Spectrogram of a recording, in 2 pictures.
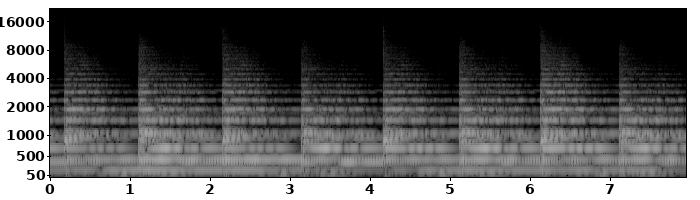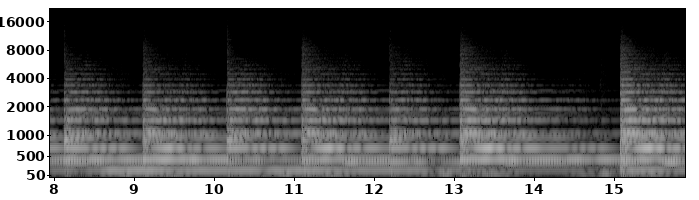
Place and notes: Ctr de l'Église, Mametz, France - église St-Vaast de Mametz - Pas-de-Calais - 12h+Angélus
église St-Vaast de Mametz - Pas-de-Calais
Une seule cloche - 12h+Angélus
"Cette cloche a été fondue le 14 juillet 1862 et bénite solennellement sous l’administration de Messieurs Chartier Prosper maire de la commune de Mametz département du Pas de Calais et Scat Jean-Baptiste Adjoint. Monsieur l’abbé Delton, Amable Jean-Baptiste desservant la paroisse de ladite commune.
Elle a reçu les noms de Félicie Marie Florentine de ses parrain et Marraine Monsieur Prisse Albert Florian Joseph attaché au Ministère des Finances et Madame Chartier Prosper née Félicie Rosamonde Lahure."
